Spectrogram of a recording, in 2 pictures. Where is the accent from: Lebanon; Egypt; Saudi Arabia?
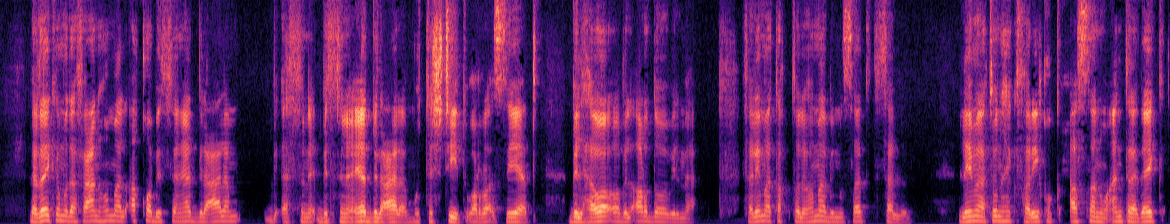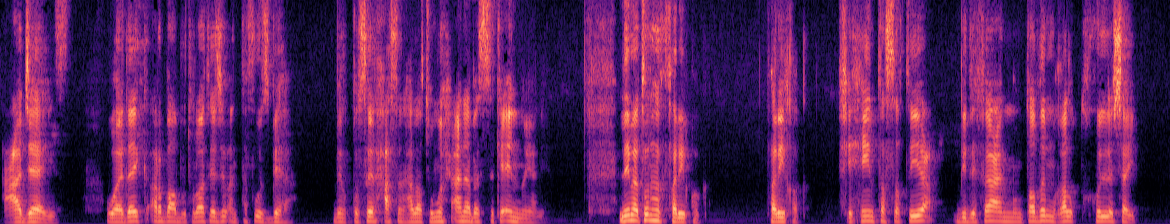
Egypt; انا مصري بقول الكلام ده.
